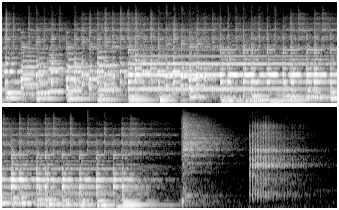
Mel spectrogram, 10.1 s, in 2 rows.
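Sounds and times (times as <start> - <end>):
banjo playing: 0.0 - 7.5.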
